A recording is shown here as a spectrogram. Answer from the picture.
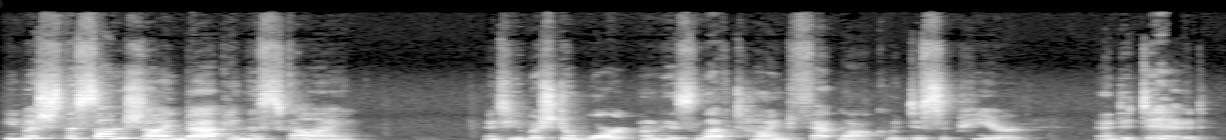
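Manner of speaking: ordinary delivery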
